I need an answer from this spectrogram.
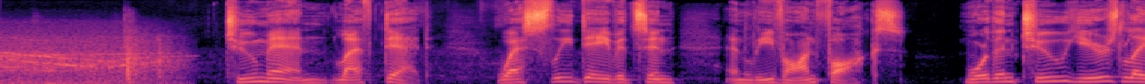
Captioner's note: shots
